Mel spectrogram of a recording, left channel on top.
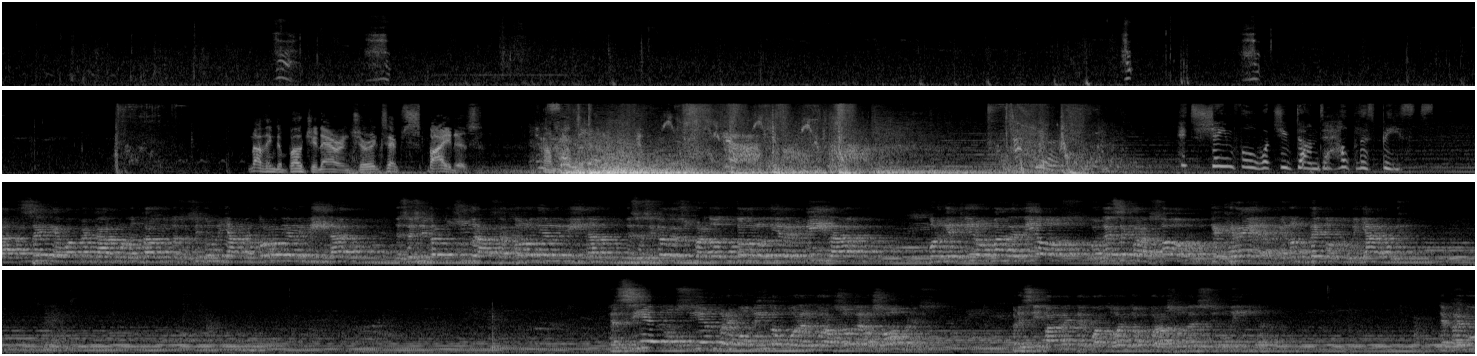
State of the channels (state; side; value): different; both; correlation 0.00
